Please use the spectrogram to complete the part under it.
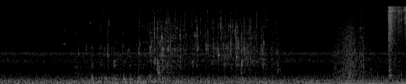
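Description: Water trickling and pouring as a drink is served to a guest at an inn, a soft, steady liquid dribble with brief splashy bursts near the middle and end, no talking over it.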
